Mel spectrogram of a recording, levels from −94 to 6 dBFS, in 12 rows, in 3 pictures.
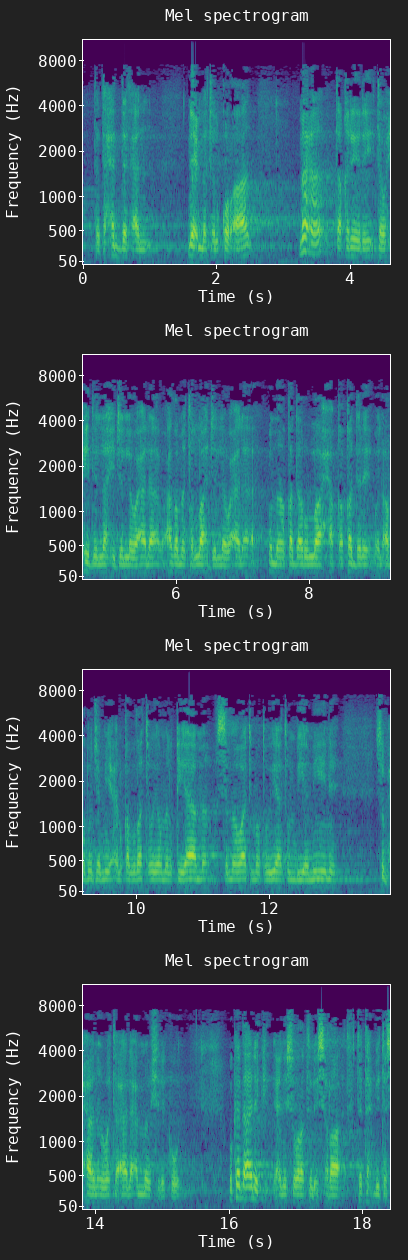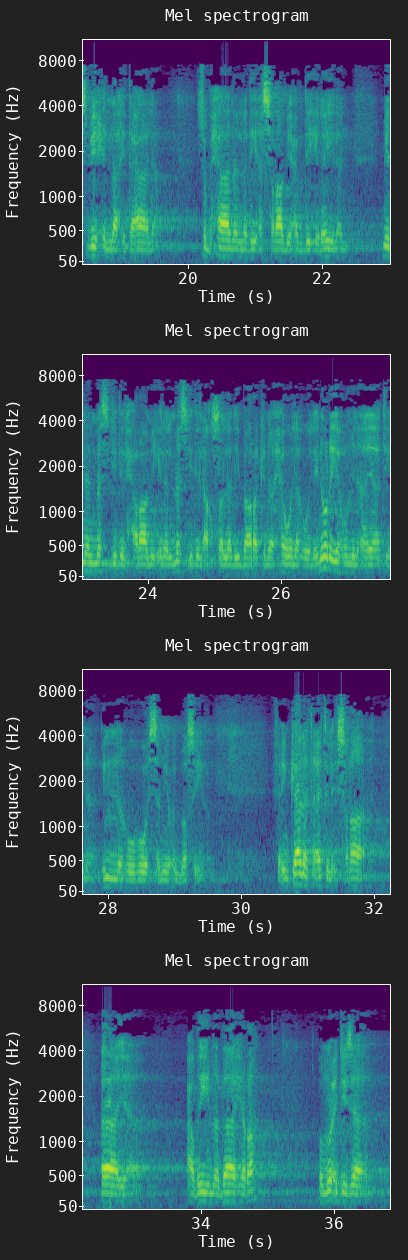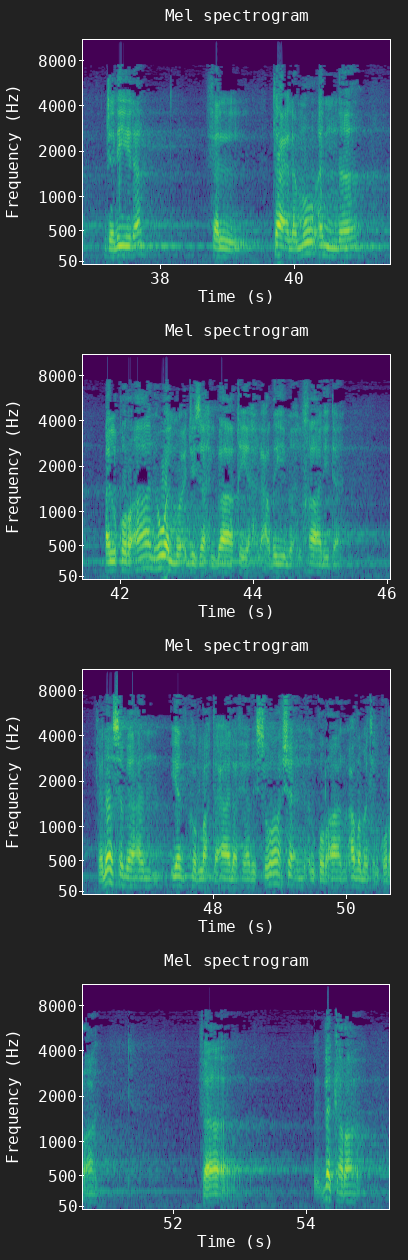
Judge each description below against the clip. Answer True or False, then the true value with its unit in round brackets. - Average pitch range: False (2.2 semitones)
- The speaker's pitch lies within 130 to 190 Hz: False (115 Hz)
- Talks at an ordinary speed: False (100 wpm)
